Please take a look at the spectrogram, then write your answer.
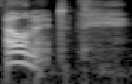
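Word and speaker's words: LMNT: our sponsors Ln element it's spelled l MNT but pronounced element if you haven't heard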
